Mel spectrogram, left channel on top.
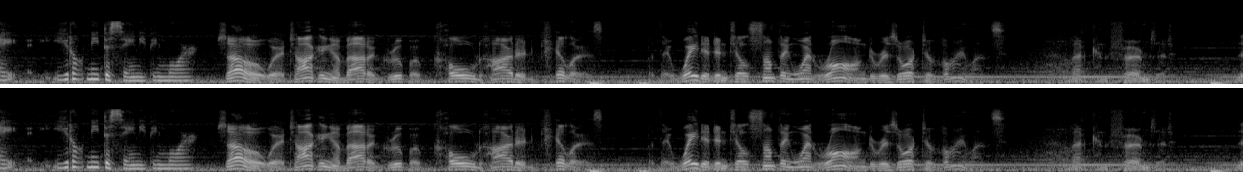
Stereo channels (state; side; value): identical; both; correlation 1.00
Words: You don't need to say anything more. So, we're talking about a group of cold-hearted killers, but they waited until something went wrong to resort to violence. Well, that confirms it.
